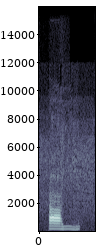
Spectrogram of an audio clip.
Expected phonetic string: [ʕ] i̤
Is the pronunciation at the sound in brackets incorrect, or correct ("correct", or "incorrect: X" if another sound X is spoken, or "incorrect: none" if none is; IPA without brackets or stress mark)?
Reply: correct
